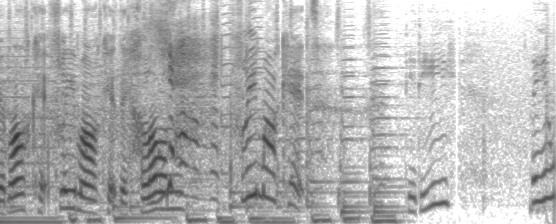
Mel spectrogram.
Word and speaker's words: Jalón: 7:30 and we are in Jalón, which is spelt like that in the Spanish, but it's pronounced J-A-L-O-N with a silent A, Jalón.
